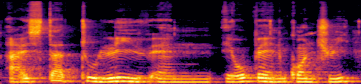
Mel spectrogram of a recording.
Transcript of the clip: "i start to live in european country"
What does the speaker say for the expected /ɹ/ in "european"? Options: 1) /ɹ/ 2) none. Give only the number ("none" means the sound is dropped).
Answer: 2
